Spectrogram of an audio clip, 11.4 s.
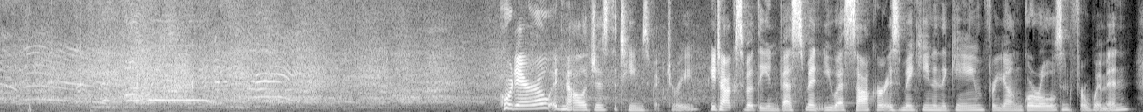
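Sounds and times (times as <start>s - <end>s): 
shouts and whoops: 0.0s - 4.9s
large crowd chanting: 0.0s - 8.4s
speech: 5.1s - 11.4s.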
